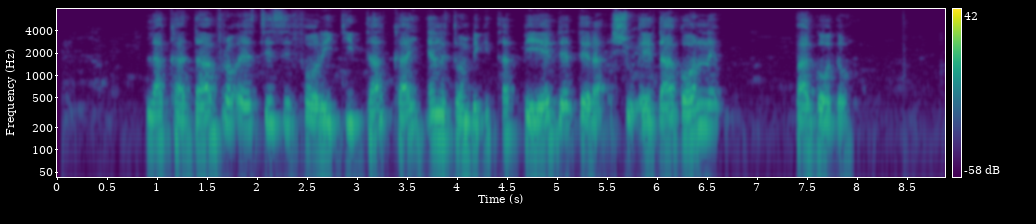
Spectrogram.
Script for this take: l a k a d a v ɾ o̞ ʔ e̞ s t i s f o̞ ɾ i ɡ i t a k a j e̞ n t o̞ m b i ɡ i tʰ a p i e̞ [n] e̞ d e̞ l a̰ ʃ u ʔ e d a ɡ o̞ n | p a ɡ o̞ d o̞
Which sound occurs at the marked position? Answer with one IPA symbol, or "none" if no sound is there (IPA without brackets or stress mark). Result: d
